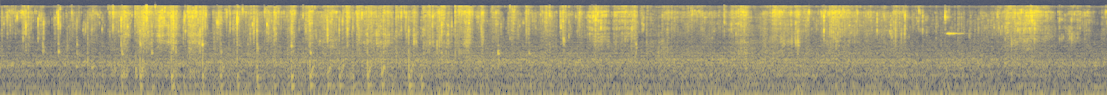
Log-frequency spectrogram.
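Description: Liquid soap squirts and drips onto wet sponges.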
